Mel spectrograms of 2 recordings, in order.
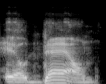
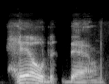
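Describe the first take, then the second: First: The emphasis falls on the word down. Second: The emphasis falls on the word held. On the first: Someone supported you unconditionally no matter what. "I put the emphasis on down" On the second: Someone is holding you back from progressing and growing. "when you hear me say held with emphasis"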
